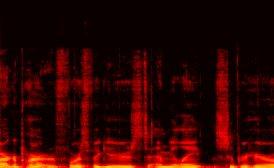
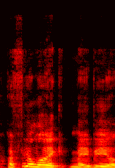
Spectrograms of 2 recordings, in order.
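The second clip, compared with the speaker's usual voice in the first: ordinary delivery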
